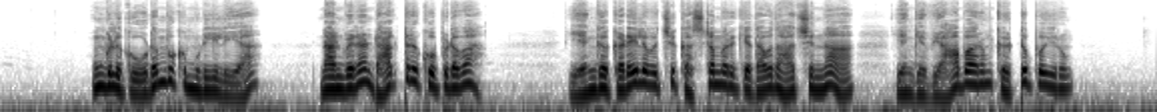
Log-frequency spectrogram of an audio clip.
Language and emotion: Tamil, fearful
